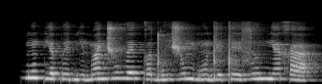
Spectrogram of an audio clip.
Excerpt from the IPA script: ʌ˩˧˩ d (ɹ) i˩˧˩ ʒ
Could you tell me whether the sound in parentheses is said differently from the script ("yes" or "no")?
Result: yes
